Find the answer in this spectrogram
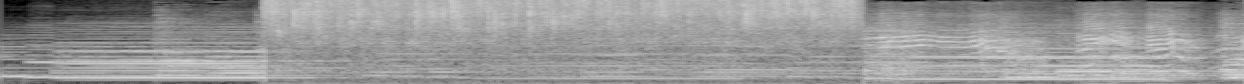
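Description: Running water starts about a second in and cuts off suddenly some three seconds later, over background music.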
